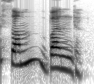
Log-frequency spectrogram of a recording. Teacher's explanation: स के बाद म की साउंड इसलिए बोली क्योंकि यहाँ पे ब है जो प वर्ग का है और पांचवा अक्षर म आता है। · स के बाद हम म बोल रहे हैं और ब के बाद हम न बोल रहे हैं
